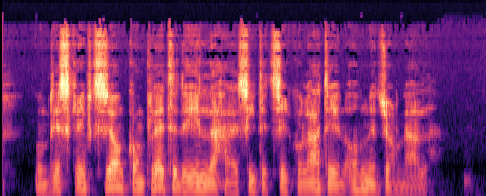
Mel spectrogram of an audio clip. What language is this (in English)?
Interlingua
